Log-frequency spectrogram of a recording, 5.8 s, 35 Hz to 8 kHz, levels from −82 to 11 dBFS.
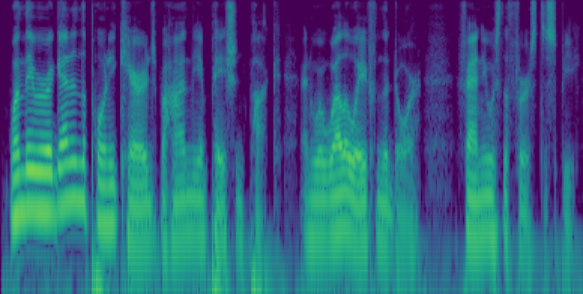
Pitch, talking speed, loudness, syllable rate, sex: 105 Hz, 255 wpm, -19 LUFS, 7.0 syllables/s, male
